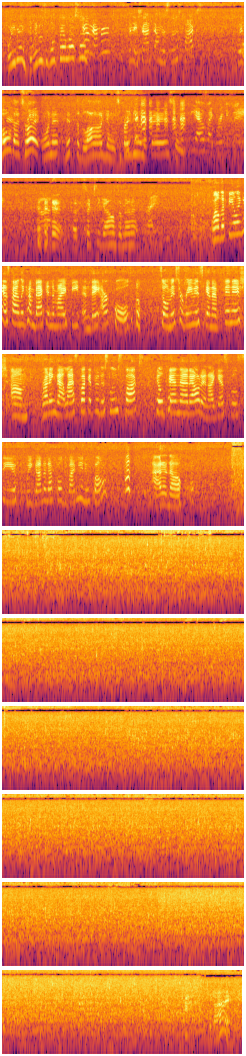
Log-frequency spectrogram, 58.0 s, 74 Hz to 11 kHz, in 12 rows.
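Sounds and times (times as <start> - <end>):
creek rushing over stones: 0.0 - 58.0.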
